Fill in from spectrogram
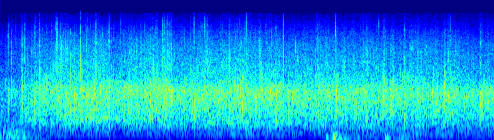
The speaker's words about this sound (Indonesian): Iya, Tepuk tangan dulu buat Om Indro.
